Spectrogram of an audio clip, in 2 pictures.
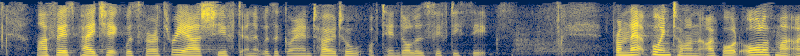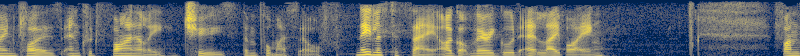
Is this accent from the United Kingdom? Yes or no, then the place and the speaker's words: no; Bordertown, South Australia, Australia; I was born and raised in Bordertown, population 2,200, as number three of four kids.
